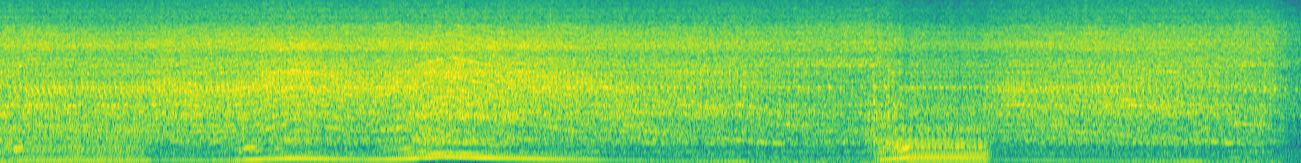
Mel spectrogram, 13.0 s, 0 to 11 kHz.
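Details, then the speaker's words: 2005 Daewoo Lanos 1.5 L: fuel pressure under 2 bar at idle (spec 2.8, 3.2 on rev); revs rise with a drone on gentle throttle but the engine bogs and moans flat on snap throttle from low fuel pressure. "якщо відкриватись плавно то двигун набирає оберти але якщо короткочасне різке відкриття то він просто затикається і починає"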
